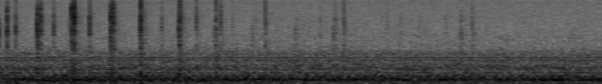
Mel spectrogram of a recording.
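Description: A hand-sized, hollow cylindrical metal tin with a white lid is held close to the microphone while fingertips tap and scratch the lid. Quick, light, bright ticks cluster in the first two seconds, then thin to a soft scratching patter. All of it stays quiet over a steady low hum.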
